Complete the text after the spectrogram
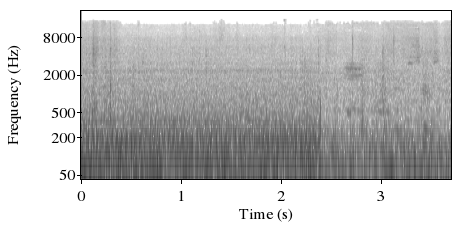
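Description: A car engine labours at low speed in slow four-wheel drive, climbing a steep underground slope 350 metres deep that rises 1 metre every 7 metres. It gives a deep, steady rumble with a humming tone that drops away partway through while the rough drone carries on.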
